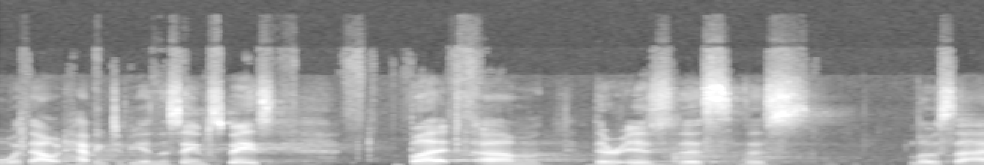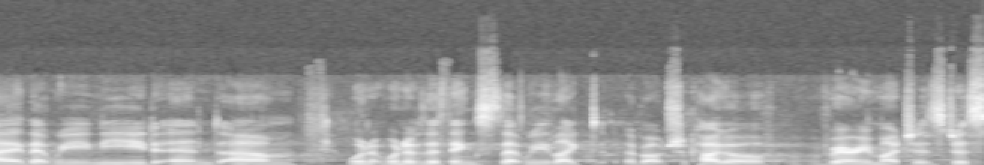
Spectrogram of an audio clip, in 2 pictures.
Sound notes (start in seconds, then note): none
